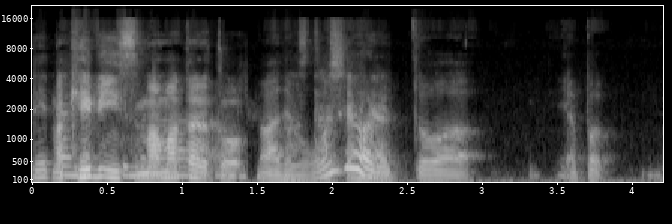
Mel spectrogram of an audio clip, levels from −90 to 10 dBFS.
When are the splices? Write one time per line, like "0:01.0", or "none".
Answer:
0:01.4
